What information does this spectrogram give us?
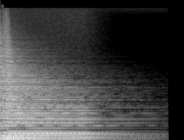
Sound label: Db Diminished Db down; strummed; JGuitar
